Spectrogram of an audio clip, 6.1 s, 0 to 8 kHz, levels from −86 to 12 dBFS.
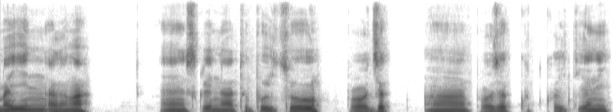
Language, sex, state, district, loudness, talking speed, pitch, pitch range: Mizo, male, Mizoram, Aizawl, -22 LUFS, 145 wpm, 100 Hz, 95-105 Hz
